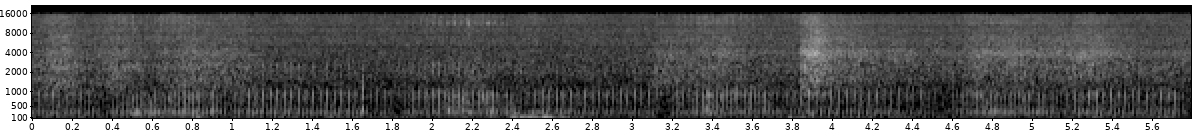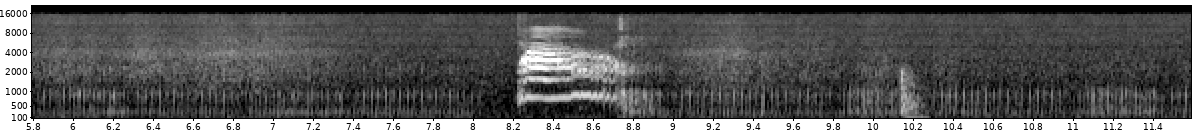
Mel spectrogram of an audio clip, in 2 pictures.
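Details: Three-month-old Ragdoll kitten Aki purring as it kneads and drifts off to sleep; a soft, even pulsing purr throughout, interrupted by one short high chirping mew about two-thirds through.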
